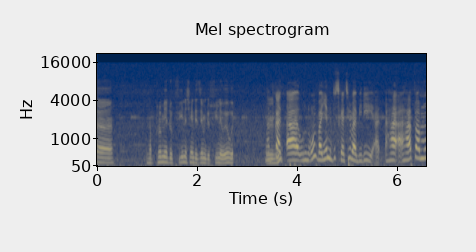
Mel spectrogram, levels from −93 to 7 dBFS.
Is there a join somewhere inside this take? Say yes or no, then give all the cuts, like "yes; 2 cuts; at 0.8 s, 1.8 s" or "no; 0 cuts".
yes; 1 cut; at 2.9 s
